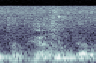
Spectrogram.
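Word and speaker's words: interferon: 그 다음에 뭐 저도 걷지도 못하고 그런 환자가 있었는데 저한테 이분이 인터피에론 한국말로는 인터페론이라고 그러고 미국식 발음은 인터피에론이라고 하는데 그 한 방에 파이자에서 만드는 주사제인데 한 방에 2,000불짜리예요.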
